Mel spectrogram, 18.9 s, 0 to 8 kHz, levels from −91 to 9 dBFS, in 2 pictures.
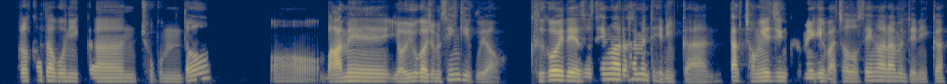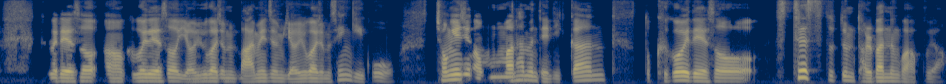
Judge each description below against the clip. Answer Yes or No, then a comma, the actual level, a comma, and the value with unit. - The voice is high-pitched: No, low, 125 Hz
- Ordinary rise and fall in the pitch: Yes, average, 3.8 semitones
